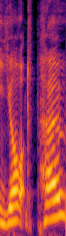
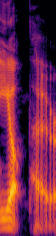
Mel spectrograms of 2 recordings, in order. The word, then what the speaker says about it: Yotpo: I'm joined today by two partners in crime, Doron and Liran of, is it Yotpo? Am I pronouncing that correctly? Yeah, 50% of us are from Yotpo, yes.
